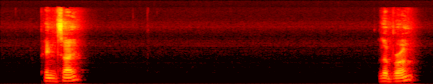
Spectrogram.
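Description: A man speaks briefly and with animation, close to a microphone.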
